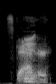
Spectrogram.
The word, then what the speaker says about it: SK8R: It's called Street Skater, and it's spelled SK8R. – Scatter. – And I did not know. I just didn't get it, that the 8 was supposed to just be said 8.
